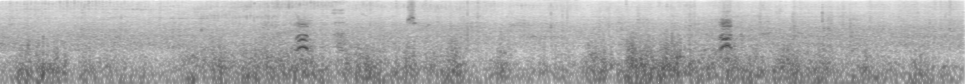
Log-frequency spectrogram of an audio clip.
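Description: Steady wind and water rumble on the microphone as a dragon boat crew paddles. Two brief, loud shouted calls come about three seconds in and again about seven seconds in.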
